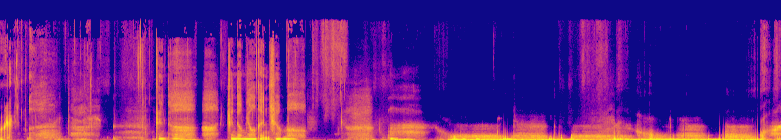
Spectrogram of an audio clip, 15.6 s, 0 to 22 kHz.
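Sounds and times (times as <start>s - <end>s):
speech: 4.6s - 6.1s
fast heartbeat thumping heard through a chest: 8.9s - 15.4s.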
